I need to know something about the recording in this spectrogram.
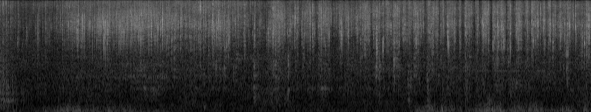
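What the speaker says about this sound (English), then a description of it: "Low pressure rinse, like I said." Water at low pressure rinses an interior towel inside a barrel, giving a steady, close hiss and splash that continues throughout without speech.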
